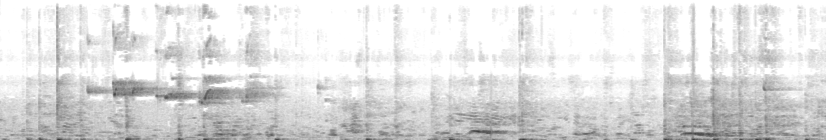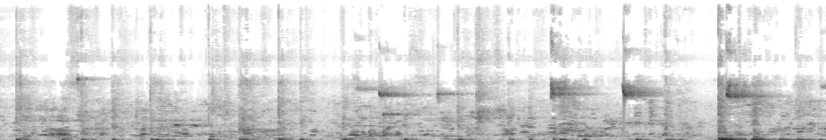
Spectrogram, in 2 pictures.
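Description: Basketball dribbled again and again on a hardwood gym floor, a steady run of bounces, with short sneaker squeaks now and then and a loud thud near the end.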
